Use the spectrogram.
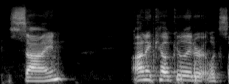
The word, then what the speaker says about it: sine: will talk about so first there's sign it's pronounced sign on a calculator it looks like this then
